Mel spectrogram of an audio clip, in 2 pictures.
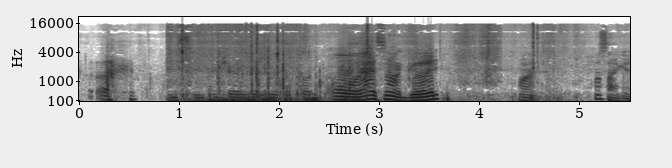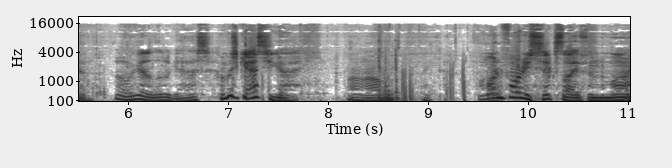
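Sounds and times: laughter: 0:00.0 - 0:00.7
clicks and rustling: 0:00.9 - 0:05.8, 0:08.0 - 0:10.3.

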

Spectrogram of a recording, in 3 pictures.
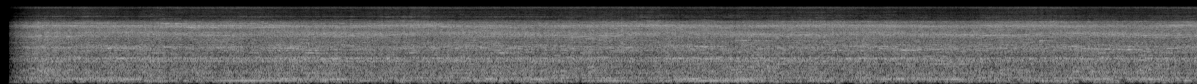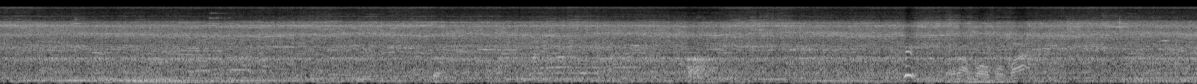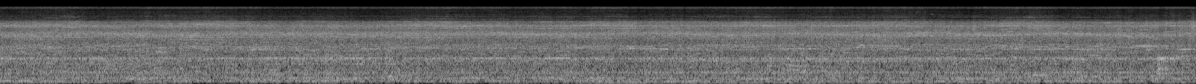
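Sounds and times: lathe running: 0:00.1 - 0:35.9
machine hum: 0:00.1 - 0:35.9.

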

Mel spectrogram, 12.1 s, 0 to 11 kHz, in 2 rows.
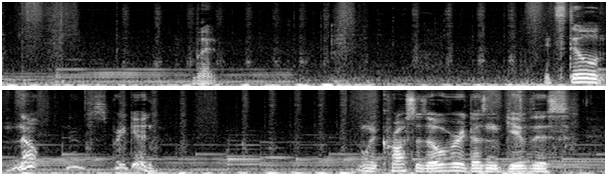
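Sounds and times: pen scratching on paper: 0:00.2 - 0:12.0.

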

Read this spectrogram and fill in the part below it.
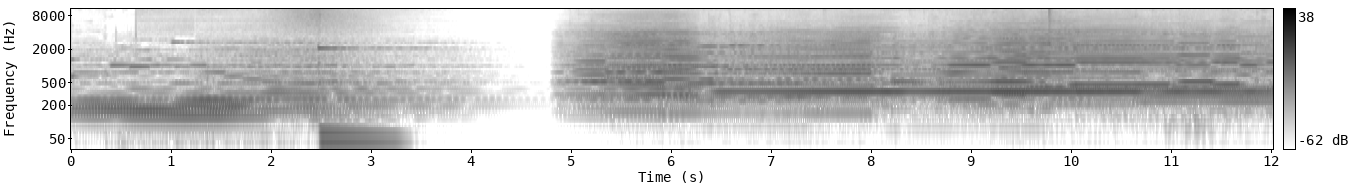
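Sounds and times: accordion chords: 0:04.8 - 0:12.0
violin playing: 0:04.8 - 0:12.0.

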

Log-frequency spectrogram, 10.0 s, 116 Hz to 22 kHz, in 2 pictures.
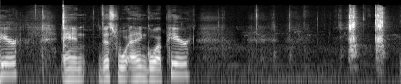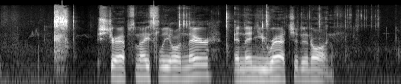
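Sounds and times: plastic strap creaking rasps: 0:04.2 - 0:05.0, 0:05.6 - 0:06.0.

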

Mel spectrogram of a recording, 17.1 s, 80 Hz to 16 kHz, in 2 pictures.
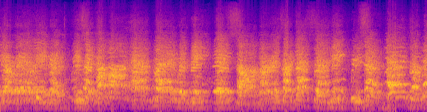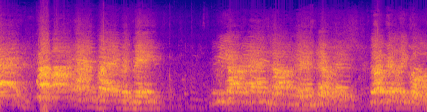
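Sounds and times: children singing in unison: 0:00.0 - 0:11.8, 0:12.8 - 0:17.0.

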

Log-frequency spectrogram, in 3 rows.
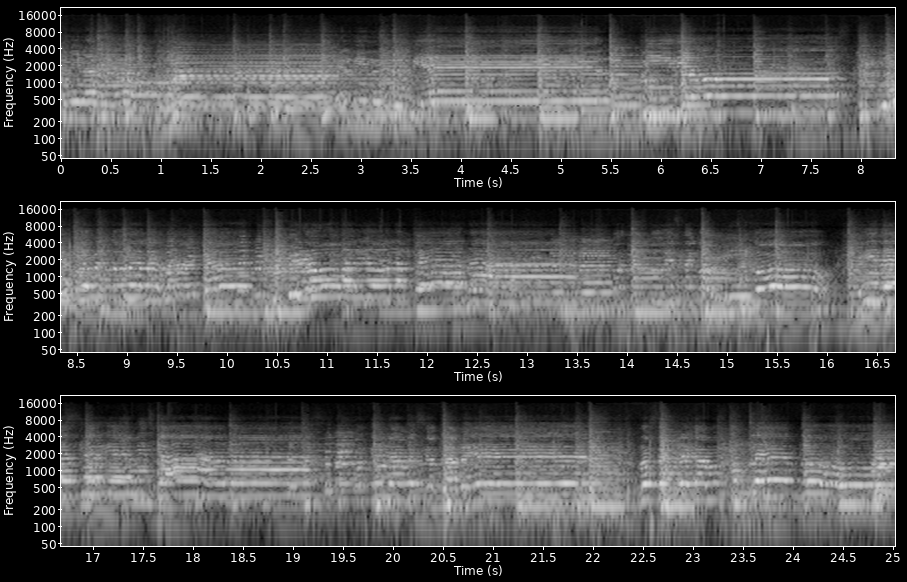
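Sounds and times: button accordion melody: 0:00.0 - 0:25.0
strummed guitar: 0:00.0 - 0:25.0.

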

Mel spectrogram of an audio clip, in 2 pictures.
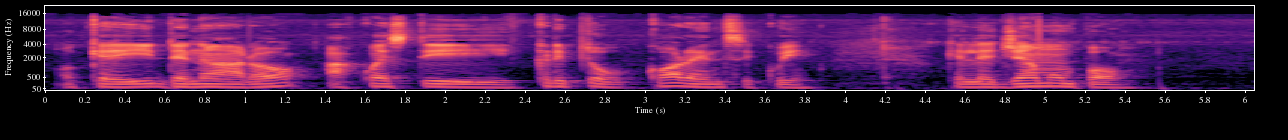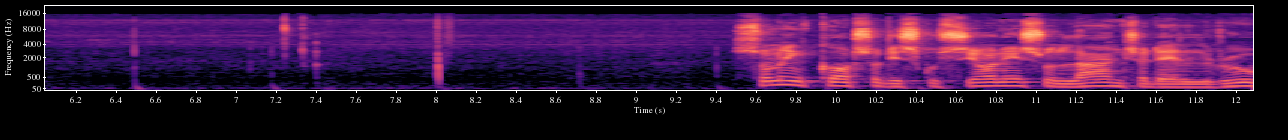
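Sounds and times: low room hiss: 0:00.0 - 0:12.0
faint short clicks: 0:06.4 - 0:08.2.

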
